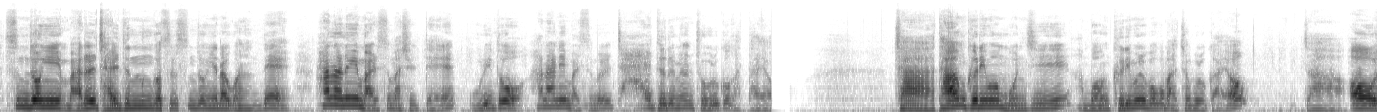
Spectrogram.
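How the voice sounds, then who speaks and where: Lively male children's preacher. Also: on the high side, normal speed, dry recording. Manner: lively call-and-response with children. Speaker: pastor. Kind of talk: children's sermon.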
